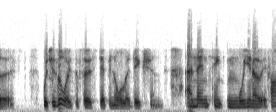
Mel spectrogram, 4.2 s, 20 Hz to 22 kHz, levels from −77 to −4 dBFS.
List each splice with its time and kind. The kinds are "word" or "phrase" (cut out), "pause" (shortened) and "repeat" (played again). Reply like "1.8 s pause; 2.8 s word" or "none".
none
